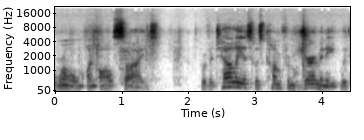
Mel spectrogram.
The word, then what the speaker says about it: Vitellius: on all sides for vitalius was come from Germany with his soldiery that's vitalus well you know he it's actually vellus it's spelled differently here yeah go on and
